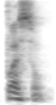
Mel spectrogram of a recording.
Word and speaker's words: Poisson: poisons a Poisson distribution let's pronounce it in France because it he was a Frenchman Poisson distribution okay and we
